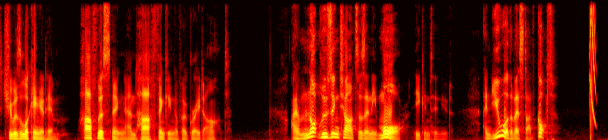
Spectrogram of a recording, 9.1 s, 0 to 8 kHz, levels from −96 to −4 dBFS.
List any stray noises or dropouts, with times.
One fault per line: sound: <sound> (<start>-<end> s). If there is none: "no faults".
sound: chirp (8.8-9.0 s)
